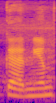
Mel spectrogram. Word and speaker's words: cranium: Protected by bony box इन the skull called कर्नियम। जो मेरी pronunciation में उसमें थोड़ी सी प्रॉब्लम होगी, जिसे मैंने पहले ही बता दिया है। तो कैर्नियम CRANIUM, क्रैनियम, क्रैनियम जो भी आप बोल सकते हैं इसको।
